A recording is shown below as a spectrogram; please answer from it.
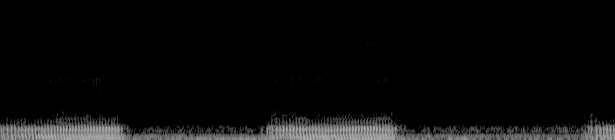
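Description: A sleeping English Bulldog snores in long, low, rattling rumbles that come and go with each breath.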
